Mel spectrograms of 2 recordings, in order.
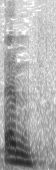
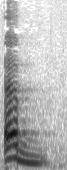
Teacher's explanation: الباء أدخل من الميم رغم إن الباء والميم تخرجان بانطباق الشفتين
